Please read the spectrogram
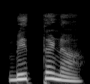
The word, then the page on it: ಭೇದನ: bhēdana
